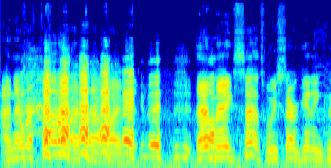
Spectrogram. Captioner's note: laughing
